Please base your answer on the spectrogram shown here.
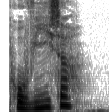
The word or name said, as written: provisor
